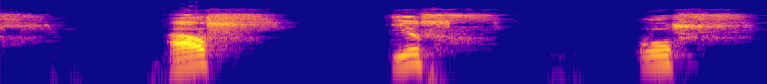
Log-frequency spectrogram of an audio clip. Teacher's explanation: اب صاد ہے، اس کو موٹا بھی پڑھیں گے، حمزہ صاد زبر اس، حمزہ صاد زیر اس، حمزہ صاد پیش اس، اس، اس، اس۔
